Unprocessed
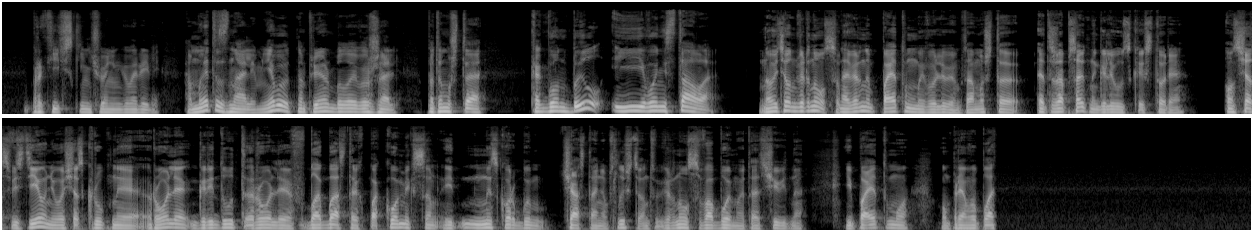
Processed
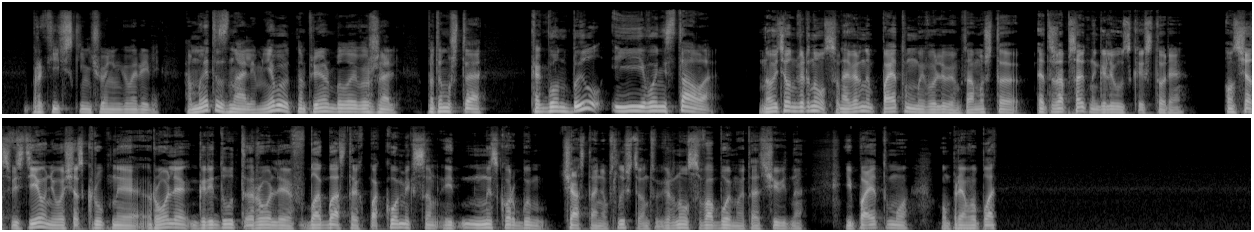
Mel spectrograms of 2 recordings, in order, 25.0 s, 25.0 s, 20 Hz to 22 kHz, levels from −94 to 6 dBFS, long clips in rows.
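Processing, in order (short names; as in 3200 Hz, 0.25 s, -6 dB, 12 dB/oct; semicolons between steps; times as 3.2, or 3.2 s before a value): graphic EQ 125/500/8000 Hz -6/-6/+5 dB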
